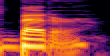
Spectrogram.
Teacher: Americans often turn a T sitting in the middle of a word into a quick, soft D sound. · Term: flap T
